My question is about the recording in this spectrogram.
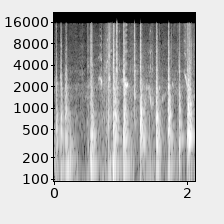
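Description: A slatted wooden disc fixed to a tree being turned by hand on its mount, giving a quick run of clicks and knocks, about four or five a second.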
